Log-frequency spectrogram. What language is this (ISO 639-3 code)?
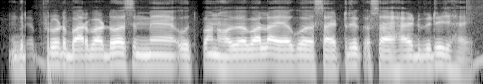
mag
